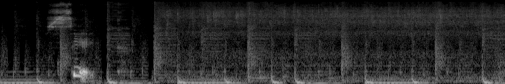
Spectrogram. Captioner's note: water rushes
